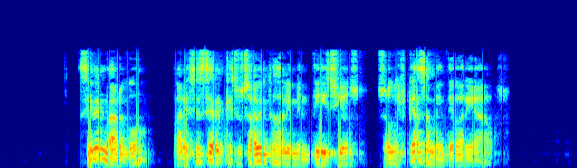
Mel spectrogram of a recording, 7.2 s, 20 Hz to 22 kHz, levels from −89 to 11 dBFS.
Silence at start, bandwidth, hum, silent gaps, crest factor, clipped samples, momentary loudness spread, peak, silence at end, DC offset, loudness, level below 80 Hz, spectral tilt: 1 s; 7.8 kHz; none; none; 18 dB; under 0.1%; 10 LU; -2 dBFS; 0.9 s; under 0.1%; -18 LUFS; -48 dBFS; -4.5 dB/octave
